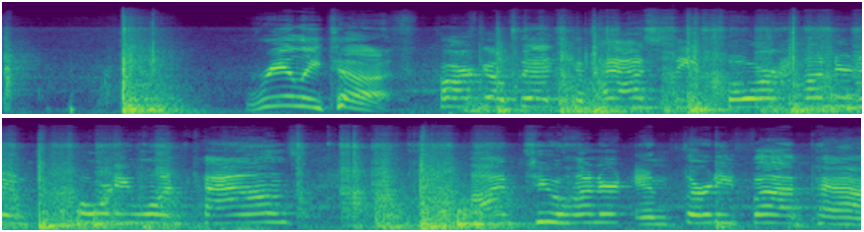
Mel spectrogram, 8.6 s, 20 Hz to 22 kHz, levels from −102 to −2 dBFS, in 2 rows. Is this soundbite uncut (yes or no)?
no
